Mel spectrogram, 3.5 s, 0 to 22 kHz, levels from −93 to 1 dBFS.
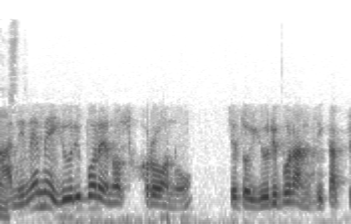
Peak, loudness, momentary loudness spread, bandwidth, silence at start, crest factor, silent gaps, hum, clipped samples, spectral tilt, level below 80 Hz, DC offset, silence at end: -8 dBFS; -27 LUFS; 7 LU; 15.5 kHz; 0 s; 18 dB; none; none; under 0.1%; -6 dB/octave; -58 dBFS; under 0.1%; 0 s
